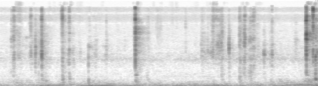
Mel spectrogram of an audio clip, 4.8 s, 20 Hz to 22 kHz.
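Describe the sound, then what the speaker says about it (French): Tarot cards are drawn and handled for a reading, giving a series of soft, close clicks, snaps and rustles in an irregular rhythm against a quiet low room hum. "On va tirer les cartes, du coup 4 cartes pour le domaine relationnel sentimental."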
